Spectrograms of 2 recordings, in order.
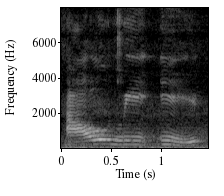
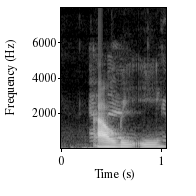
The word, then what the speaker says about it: Auli'i: So it's ow, like you stub your toe, Lee like Bruce Lee, and then you add another E. So it's Auli'i. Auli'i.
